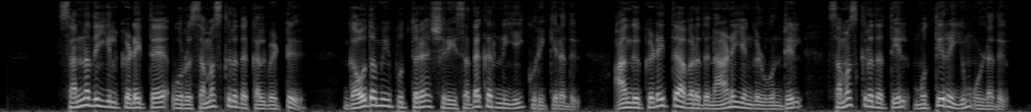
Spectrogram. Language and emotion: Tamil, neutral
